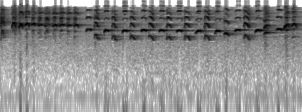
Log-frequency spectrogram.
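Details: Black-breasted oriental magpie-robin (kacer dada hitam) delivering song packed with mimicked fills (isian), used as tutor song for other birds: loud, rapid, unbroken stream of high sharp chirps and trills, nearly three notes per second, with no other sounds.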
